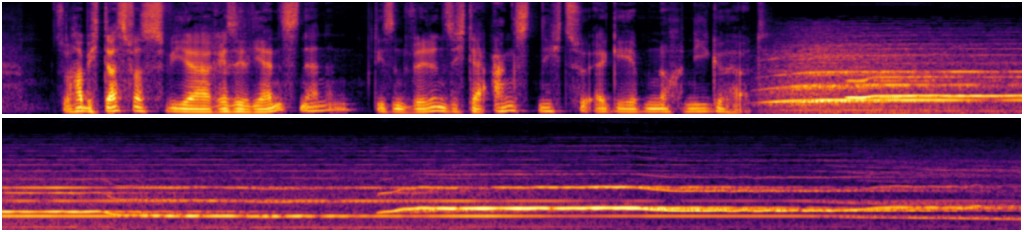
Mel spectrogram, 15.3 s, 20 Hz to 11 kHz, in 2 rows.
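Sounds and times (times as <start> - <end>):
speech: 0.4 - 5.8
air raid sirens wailing: 5.6 - 15.2.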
